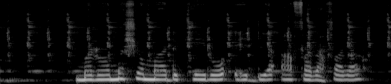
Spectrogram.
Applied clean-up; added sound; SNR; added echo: classical method log-MMSE.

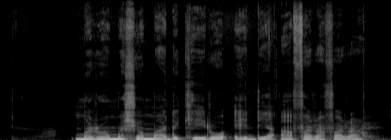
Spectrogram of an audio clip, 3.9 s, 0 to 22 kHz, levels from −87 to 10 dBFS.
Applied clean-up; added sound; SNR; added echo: none; none; none; none.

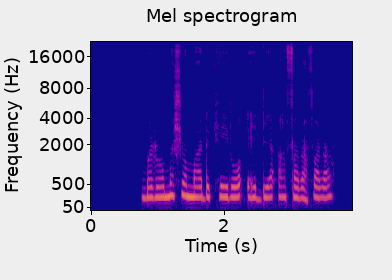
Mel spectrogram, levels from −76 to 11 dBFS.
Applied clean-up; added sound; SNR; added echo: neural mask model DeepFilterNet 3.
